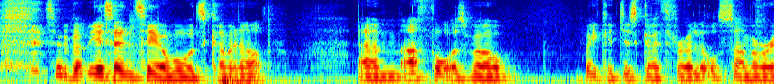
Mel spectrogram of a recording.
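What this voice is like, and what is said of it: Usual voice. Nothing is said of it.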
